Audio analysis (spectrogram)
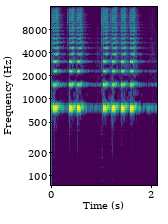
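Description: A logging yarder's whistle signals haul back slacked and hold all lines with a pattern of short steady-pitched blasts, two, then a pause, then four, loud and close with no talking.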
